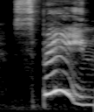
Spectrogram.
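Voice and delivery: put-on a girl aghast at the news; shocked cry. A narrator's reading. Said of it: "Matilda cried".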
